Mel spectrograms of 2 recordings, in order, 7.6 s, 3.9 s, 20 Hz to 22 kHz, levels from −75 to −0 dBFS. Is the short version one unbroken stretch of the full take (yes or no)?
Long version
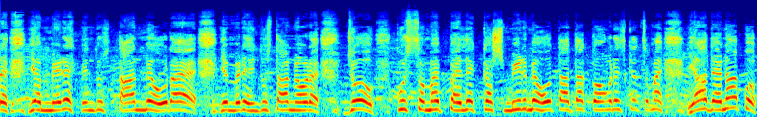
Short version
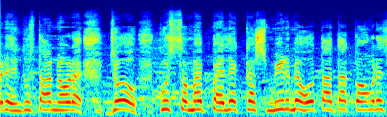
yes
